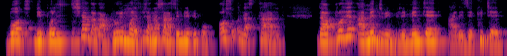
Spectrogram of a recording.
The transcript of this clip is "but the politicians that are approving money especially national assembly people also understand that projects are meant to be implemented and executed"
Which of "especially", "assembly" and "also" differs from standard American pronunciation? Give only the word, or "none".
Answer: especially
